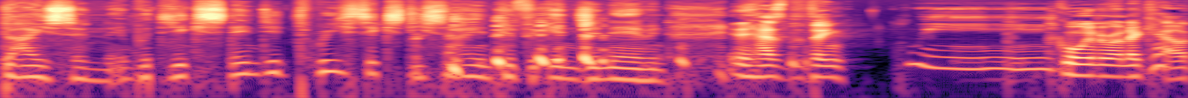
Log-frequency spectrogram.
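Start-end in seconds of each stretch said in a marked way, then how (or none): 0.0-3.3 very soft, hushed, barely-there quiet voice. Imitate the man talking about the Dyson so quietly his mic needs a big preamp, very soft Dyson voice. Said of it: "he's like".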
